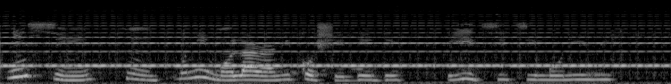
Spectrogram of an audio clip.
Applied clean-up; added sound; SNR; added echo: none; Bowed string instrument; -2 dB; none.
